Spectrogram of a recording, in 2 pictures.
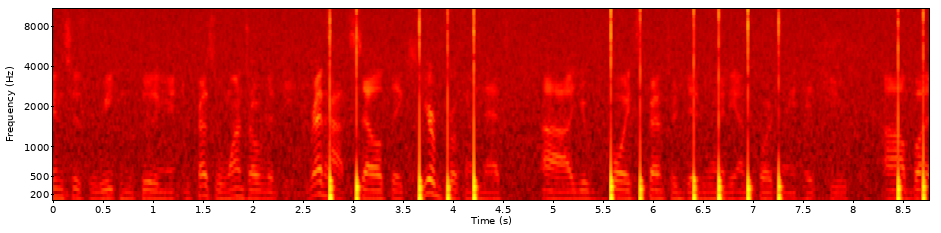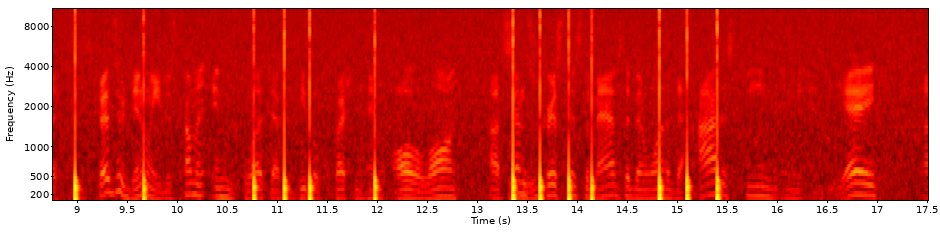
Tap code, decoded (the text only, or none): HILLS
